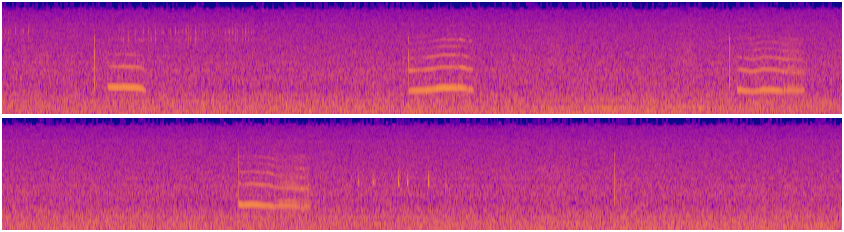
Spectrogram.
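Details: Sleeping cat snoring with squeaky sounds: four short high whistled squeaks, each slightly arched then falling, repeating about every three seconds over a faint steady indoor hiss.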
